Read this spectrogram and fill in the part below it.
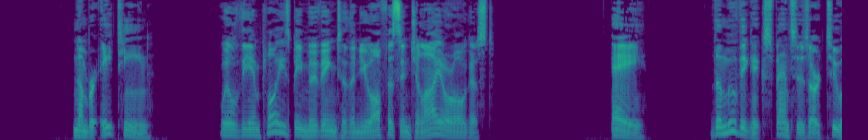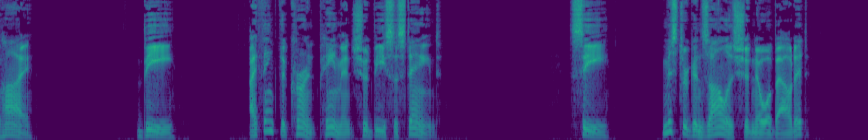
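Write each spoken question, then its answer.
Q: Will the employees be moving to the new office in July or August?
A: C: Mr. Gonzalez should know about it.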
